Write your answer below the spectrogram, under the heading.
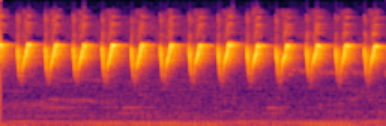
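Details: Ciblek, the bar-winged prinia, training song for contest birds: an even, rapid series of about twelve sharp, high downslurred notes, roughly four per second.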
